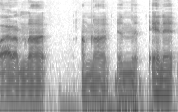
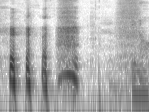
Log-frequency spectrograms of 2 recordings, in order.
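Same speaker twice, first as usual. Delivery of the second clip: higher with a laugh; 9 semitones higher than usual. Real, not acted. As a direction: chuckle it out. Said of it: "said with laugh".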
